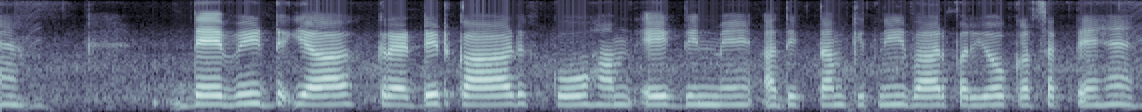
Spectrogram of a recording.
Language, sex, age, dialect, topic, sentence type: Hindi, female, 31-35, Garhwali, banking, question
